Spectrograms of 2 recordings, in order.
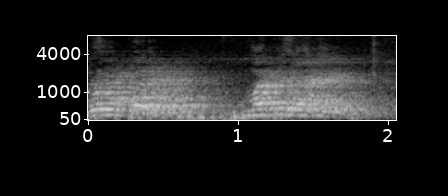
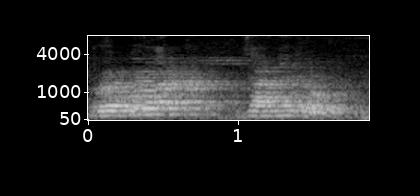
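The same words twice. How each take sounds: First: The pause comes after 'roko'. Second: The pause comes after 'mat'.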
